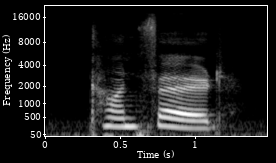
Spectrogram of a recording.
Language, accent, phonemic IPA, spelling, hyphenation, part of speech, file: English, US, /kənˈfɝd/, conferred, con‧ferred, verb, En-us-conferred.ogg
- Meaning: simple past and past participle of confer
